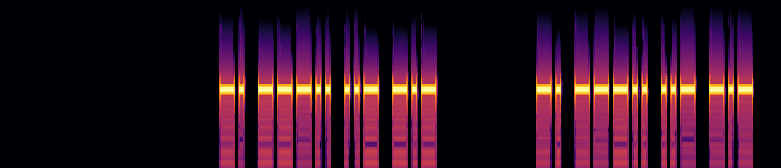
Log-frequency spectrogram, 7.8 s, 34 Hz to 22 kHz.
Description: Morse code, heard as a keyed tone, about 25 wpm, 700 Hz. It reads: N8UK N8UK
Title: USA Call Signs - 4 Characters - Repeated 3x - 25wpm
